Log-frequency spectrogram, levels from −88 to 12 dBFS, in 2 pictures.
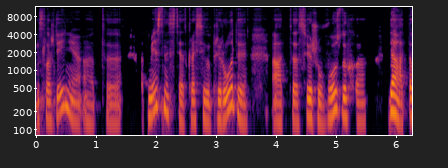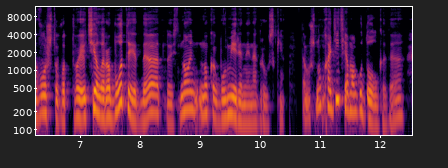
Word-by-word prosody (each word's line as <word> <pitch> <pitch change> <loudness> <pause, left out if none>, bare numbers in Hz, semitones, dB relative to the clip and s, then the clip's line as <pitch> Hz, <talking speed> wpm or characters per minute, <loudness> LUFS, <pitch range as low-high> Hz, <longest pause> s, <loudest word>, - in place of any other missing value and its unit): наслаждение 155 - -3
от, 130 -1 -12
э, 65 -2 -8 0.3
от - - -17
местности, 200 - -1
от 140 - -5
красивой 150 -1 -4
природы, 155 - 0 0.4
от 140 0 -2 0.3
свежего 155 -2 0
воздуха. 165 - -1 0.4
Да, 195 -8 +6
от 135 - -12
того, 180 +3 +1
что 180 -4 -4
вот 150 0 -5
твоё 165 0 +4
тело 170 -1 +6
работает, 170 - +4
да, 190 +5 +2
то 145 - -12
есть 135 +4 -11
но 210 +4 +1
но 185 -3 -2
как 165 -5 -4
бы 155 +1 0
умеренные 150 -7 +2
нагрузки. 135 -1 -11 0.3
Потому 80 - -8
что - - -8
ну 255 - -1
ходить 315 +7 +3
я - - +2
могу 200 +1 -1
долго, 125 -7 -1
да, 170 +5 -9
160 Hz, 170 wpm, -22 LUFS, 145-190 Hz, 0.4 s, Да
